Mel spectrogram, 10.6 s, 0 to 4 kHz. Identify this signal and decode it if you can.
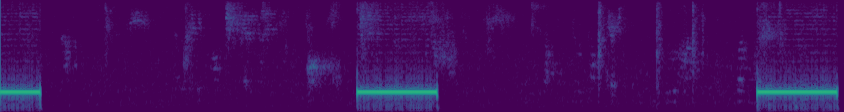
Ringback tone (Europe, 425 Hz), with speech.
